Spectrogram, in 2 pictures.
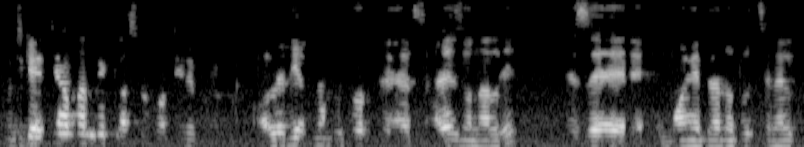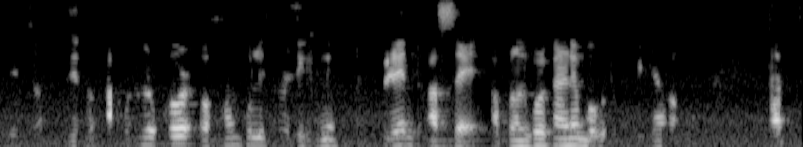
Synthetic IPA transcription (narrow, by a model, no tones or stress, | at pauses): ɡ̥otikɛetijaːpnalʊkɛklasɔpɔtiɹɛkɔɹakɔɔ̰lɹediapunalʊkɔtsaɹɛzɔnale | zɛmojɛtanotunsɛnɛlkoɹisʊ̃ | zituapunalʊkɔɹɔxɔmpulisɔzikʰinipɔspɛɹɛntasɛapʊnalʊkɔɹkaɹɔnɛboɦutobidianɔbɔ | tat̚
